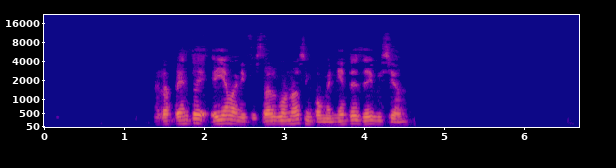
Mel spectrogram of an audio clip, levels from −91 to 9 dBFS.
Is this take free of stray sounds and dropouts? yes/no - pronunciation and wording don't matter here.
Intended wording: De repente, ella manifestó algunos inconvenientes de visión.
yes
